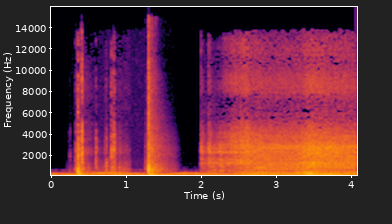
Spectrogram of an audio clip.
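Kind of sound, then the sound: vehicle, car engine starting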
